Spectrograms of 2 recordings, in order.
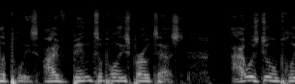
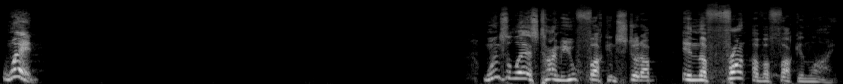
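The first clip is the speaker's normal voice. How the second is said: loud, higher, raging yell; furious shouting; 3 semitones higher, 7 dB louder than usual. Real, not acted. Daring online critics to face him, furious shouting. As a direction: tear into them at full volume.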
